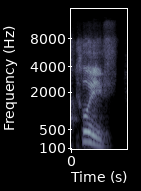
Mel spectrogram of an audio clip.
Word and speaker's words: Khleif: purposefully dodged pronouncing yourself my last name is cliff my last name exactly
